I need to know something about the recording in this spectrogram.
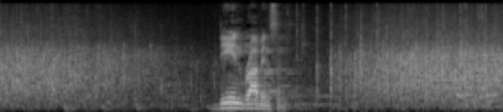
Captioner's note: applause; applause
